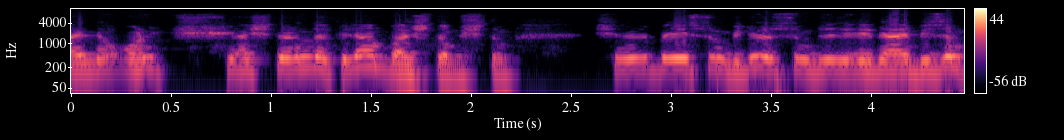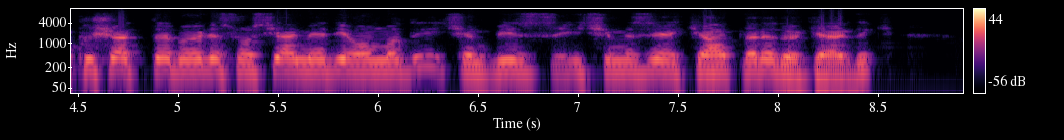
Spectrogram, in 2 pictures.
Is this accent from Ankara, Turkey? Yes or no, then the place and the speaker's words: yes; Ankara, Turkey; Ankara'da büyüdüm ben.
